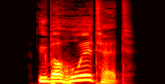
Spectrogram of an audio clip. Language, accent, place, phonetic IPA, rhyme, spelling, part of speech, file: German, Germany, Berlin, [ˌyːbɐˈhoːltət], -oːltət, überholtet, verb, De-überholtet.ogg
- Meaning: inflection of überholen: 1. second-person plural preterite 2. second-person plural subjunctive II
